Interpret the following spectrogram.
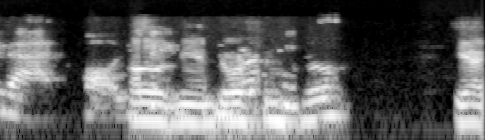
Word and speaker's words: Endorphin Pro: I recently became a Saucony endorphin pro or endorphins. How do you say that, Paul? The endorphin pro? Yeah, it's endorphin single and then pro.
